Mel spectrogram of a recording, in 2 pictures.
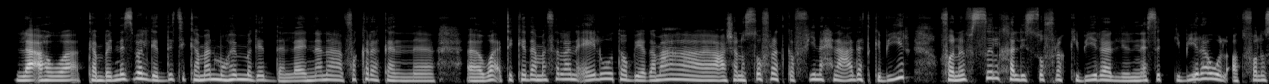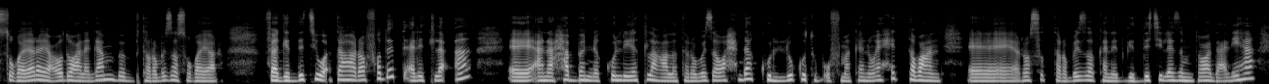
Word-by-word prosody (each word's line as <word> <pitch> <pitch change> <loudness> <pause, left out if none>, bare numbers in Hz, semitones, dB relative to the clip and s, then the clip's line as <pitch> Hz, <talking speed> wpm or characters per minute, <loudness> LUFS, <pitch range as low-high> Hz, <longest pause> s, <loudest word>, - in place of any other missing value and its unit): لأ، 190 0 +7
هو 190 +1 +3
كان 195 -2 +2
بالنسبة 220 +8 +2
لجدّتي 210 -2 -1
كمان 215 +2 +2
مهم 225 +1 +4
جدًا 185 -6 -3
لإن 170 +4 0
أنا 205 -1 0
فاكرة 225 +3 -3
كان 175 -3 -3 0.5
آآ 165 0 +3
وقت 210 +5 0
كده 220 +1 0
مثلًا 230 +3 0
قالوا 230 +7 0
طَب 220 -6 -2
يا 190 -2 +2
جماعة 200 -1 +2
عشان 195 +2 0
السفرة 245 +5 -1
تكفّينا 225 +2 -3
إحنا 215 -2 -2
عدد 200 +6 0
كبير 220 - -1 0.3
فنفصل 220 +8 +1
خلّي 220 -4 +1
السفرة 215 +1 -4
الكبيرة 200 +1 0
للناس 170 +3 -1
الكبيرة 220 +4 -1
والأطفال 205 -4 0
الصغيّرة 190 0 +1
يقعُدوا 180 0 +2
على 165 -2 +1
جنب 200 +3 0
بترابيزة 170 +3 -3
صغيّرة، 160 -4 -1 0.4
فجدّتي 185 +4 +3
وقتها 210 0 +3
رفضت 270 - -1
قالت: 185 +1 -2
"لأ، 195 - +1 0.6
آآ 175 0 +4
أنا 180 0 +3
حابة 205 +2 0
إن 190 -2 +1
الكُلّ 195 +4 -1
يطلع 195 +2 +1
على 165 -3 0
ترابيزة 175 +3 -1
واحدة، 215 +6 0
كُلّكم 205 +4 0
تبقوا 185 -4 -8
في - - -8
مكان 170 +2 -3
واحد." 195 +10 -3
طبعًا 190 -6 +3 0.3
آآ 160 0 0
راس 185 +4 -4
الترابيزة 185 +1 -2
كانت 165 -5 -3
جدّتي 165 +5 -2
لازم 180 -3 +1
تقعد 180 0 0
عليها 205 - 0
195 Hz, 160 wpm, -22 LUFS, 175-215 Hz, 0.6 s, لأ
